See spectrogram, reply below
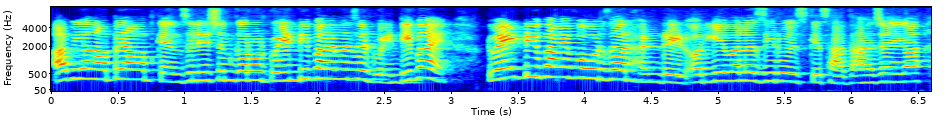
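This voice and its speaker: A woman's voice: high-pitched, fairly quick, bright, forceful tone. A young woman teaching a math lesson in a chatty, coaxing way, often asking her students questions and mixing in English terms. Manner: mixes English terms into explanations.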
